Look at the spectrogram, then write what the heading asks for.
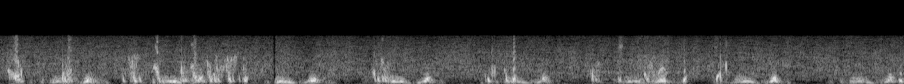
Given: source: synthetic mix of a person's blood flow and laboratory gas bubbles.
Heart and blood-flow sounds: Doppler ultrasound of blood flow; precordium
0.06-0.25 s: bubbles
0.59-0.79 s: bubbles
1.20-1.44 s: bubbles
1.50-1.65 s: bubbles
1.77-2.52 s: bubbles
3.71-3.92 s: bubbles
4.85-4.98 s: bubbles
5.02-5.20 s: bubbles
5.88-6.04 s: bubbles
6.17-6.25 s: bubbles
6.36-6.70 s: bubbles
6.80-6.90 s: bubbles
7.13-7.30 s: bubbles
8.97-9.05 s: bubbles
From the record:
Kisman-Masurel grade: 233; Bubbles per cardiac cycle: several, 3 to 8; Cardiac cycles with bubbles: 50 to 99%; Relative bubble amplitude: loud (0.450 to 0.775); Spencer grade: 3 (all of the cardiac periods contain showers or single bubble signals, but not dominating or overriding the cardiac motion signals); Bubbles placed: only in the low amplitude regions of the cardiac cycle

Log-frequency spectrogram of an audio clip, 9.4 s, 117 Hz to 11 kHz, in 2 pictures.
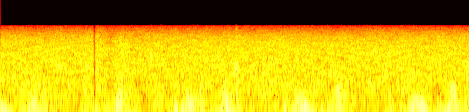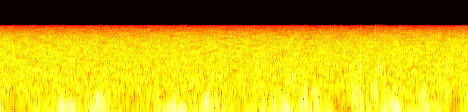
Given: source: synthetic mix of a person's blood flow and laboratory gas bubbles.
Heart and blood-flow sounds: Doppler ultrasound of blood flow; precordium
1.47-1.55 s: bubbles
1.97-2.02 s: bubbles
2.33-2.42 s: bubbles
7.58-7.79 s: bubbles
8.15-8.57 s: bubbles
9.12-9.18 s: bubbles
9.32-9.38 s: bubbles
From the record:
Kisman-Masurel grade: 222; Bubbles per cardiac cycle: several, 3 to 8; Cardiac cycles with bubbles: 10 to 50%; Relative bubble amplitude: moderate (0.250 to 0.450); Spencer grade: 2 (many but less than half of the cardiac periods contain bubble signals, singularly or in groups); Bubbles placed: anywhere in the cardiac cycle

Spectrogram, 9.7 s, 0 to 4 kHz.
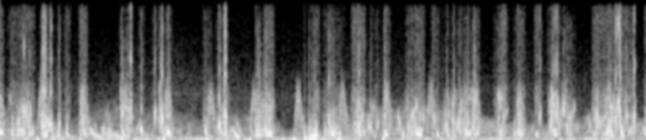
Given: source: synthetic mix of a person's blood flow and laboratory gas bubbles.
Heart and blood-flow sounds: Doppler ultrasound of blood flow; subclavian vein
0.00-0.07 s: bubbles
0.11-0.54 s: bubbles
0.58-0.94 s: bubbles
0.97-1.06 s: bubbles
1.18-1.32 s: bubbles
1.78-2.01 s: bubbles
2.07-2.17 s: bubbles
2.28-2.59 s: bubbles
3.04-3.18 s: bubbles
3.24-3.44 s: bubbles
3.83-4.13 s: bubbles
4.70-4.80 s: bubbles
4.84-5.17 s: bubbles
5.27-5.50 s: bubbles
5.55-5.70 s: bubbles
5.73-5.87 s: bubbles
6.08-6.38 s: bubbles
6.46-6.61 s: bubbles
6.64-7.21 s: bubbles
7.40-7.65 s: bubbles
7.69-7.88 s: bubbles
8.01-8.15 s: bubbles
8.21-8.64 s: bubbles
8.88-9.56 s: bubbles
9.66-9.71 s: bubbles
From the record:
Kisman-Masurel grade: 243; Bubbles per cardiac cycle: several, 3 to 8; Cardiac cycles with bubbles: 100%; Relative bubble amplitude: loud (0.450 to 0.775); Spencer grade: 3 (all of the cardiac periods contain showers or single bubble signals, but not dominating or overriding the cardiac motion signals); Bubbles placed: anywhere in the cardiac cycle

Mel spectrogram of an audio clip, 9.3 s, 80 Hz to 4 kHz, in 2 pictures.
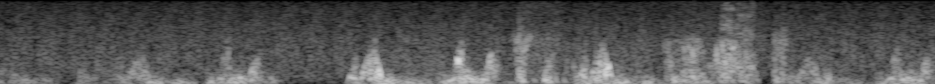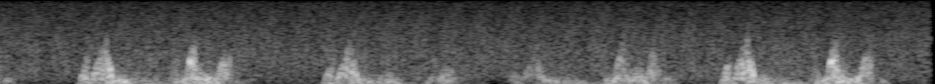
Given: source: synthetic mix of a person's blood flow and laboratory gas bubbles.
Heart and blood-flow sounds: Doppler ultrasound of blood flow; precordium
2.58-3.19 s: bubbles
3.34-3.83 s: bubbles
3.88-3.97 s: bubbles
4.15-4.20 s: bubbles
From the record:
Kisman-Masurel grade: 222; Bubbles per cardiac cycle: several, 3 to 8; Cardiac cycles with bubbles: 10 to 50%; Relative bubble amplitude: moderate (0.250 to 0.450); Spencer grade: 2 (many but less than half of the cardiac periods contain bubble signals, singularly or in groups); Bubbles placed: anywhere in the cardiac cycle

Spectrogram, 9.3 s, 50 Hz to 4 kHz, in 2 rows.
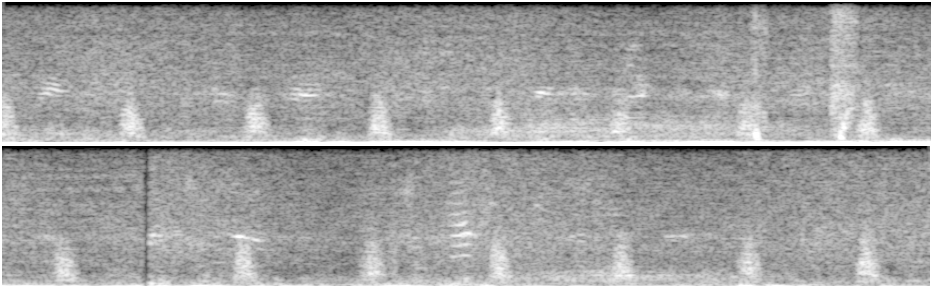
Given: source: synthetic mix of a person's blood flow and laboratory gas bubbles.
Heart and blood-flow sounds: Doppler ultrasound of blood flow; subclavian vein
3.74-3.83 s: bubbles
4.13-4.29 s: bubbles
From the record:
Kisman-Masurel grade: 123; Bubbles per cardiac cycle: 1 to 2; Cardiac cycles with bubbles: 10 to 50%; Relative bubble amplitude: loud (0.450 to 0.775); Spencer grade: 2 (many but less than half of the cardiac periods contain bubble signals, singularly or in groups); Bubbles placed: anywhere in the cardiac cycle

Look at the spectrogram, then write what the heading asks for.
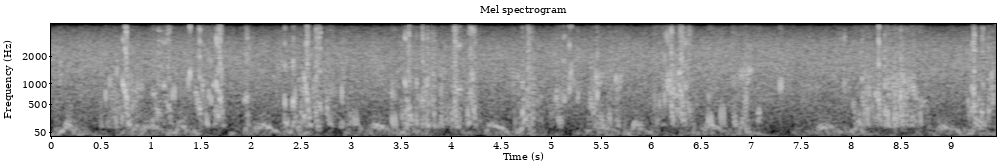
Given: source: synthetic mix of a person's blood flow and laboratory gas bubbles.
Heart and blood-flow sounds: Doppler ultrasound of blood flow; precordium
0.47-0.94 s: bubbles
0.99-1.28 s: bubbles
1.33-1.78 s: bubbles
1.91-2.02 s: bubbles
2.30-3.10 s: bubbles
3.38-4.33 s: bubbles
4.60-4.95 s: bubbles
4.98-5.29 s: bubbles
5.35-5.77 s: bubbles
6.01-6.51 s: bubbles
6.54-7.13 s: bubbles
7.26-7.36 s: bubbles
7.91-7.96 s: bubbles
8.00-8.78 s: bubbles
9.14-9.46 s: bubbles
From the record:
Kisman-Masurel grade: 444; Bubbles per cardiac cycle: continuous sound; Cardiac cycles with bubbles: 100%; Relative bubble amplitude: maximal (0.775 to 0.999); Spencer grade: 4 (maximum detectable bubble signal sounding continuously throughout systole and diastole of every cardiac period, and overriding the amplitude of the normal cardiac signals); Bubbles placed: only in the low amplitude regions of the cardiac cycle

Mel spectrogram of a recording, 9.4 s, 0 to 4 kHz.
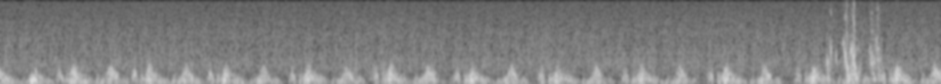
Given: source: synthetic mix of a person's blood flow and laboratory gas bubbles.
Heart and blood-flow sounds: Doppler ultrasound of blood flow; precordium
8.25-8.63 s: bubbles
8.69-8.84 s: bubbles
From the record:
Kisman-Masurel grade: 222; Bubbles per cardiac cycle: several, 3 to 8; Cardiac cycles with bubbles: 10 to 50%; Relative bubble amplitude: moderate (0.250 to 0.450); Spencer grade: 2 (many but less than half of the cardiac periods contain bubble signals, singularly or in groups); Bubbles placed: only in the low amplitude regions of the cardiac cycle

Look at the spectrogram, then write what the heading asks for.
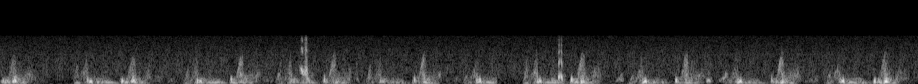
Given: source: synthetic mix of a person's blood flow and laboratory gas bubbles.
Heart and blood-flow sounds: Doppler ultrasound of blood flow; precordium
2.99-3.14 s: bubbles
5.49-5.66 s: bubbles
7.06-7.12 s: bubbles
From the record:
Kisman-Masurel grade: 122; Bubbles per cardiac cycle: 1 to 2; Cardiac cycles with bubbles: 10 to 50%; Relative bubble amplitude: moderate (0.250 to 0.450); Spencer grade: 2 (many but less than half of the cardiac periods contain bubble signals, singularly or in groups); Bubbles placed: only in the low amplitude regions of the cardiac cycle

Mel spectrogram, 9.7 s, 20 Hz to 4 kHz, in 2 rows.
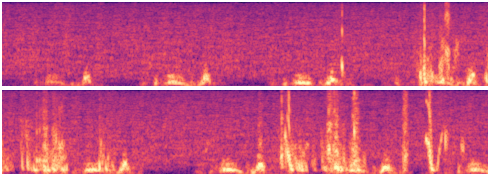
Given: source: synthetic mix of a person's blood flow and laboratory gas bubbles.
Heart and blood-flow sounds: Doppler ultrasound of blood flow; precordium
3.36-3.44 s: bubbles
4.14-4.33 s: bubbles
4.36-4.58 s: bubbles
4.81-4.98 s: bubbles
5.03-5.53 s: bubbles
5.79-6.01 s: bubbles
7.62-8.51 s: bubbles
8.86-8.93 s: bubbles
9.06-9.36 s: bubbles
9.45-9.49 s: bubbles
From the record:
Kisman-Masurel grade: 232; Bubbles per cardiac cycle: several, 3 to 8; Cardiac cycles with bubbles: 50 to 99%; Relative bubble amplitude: moderate (0.250 to 0.450); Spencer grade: 3 (all of the cardiac periods contain showers or single bubble signals, but not dominating or overriding the cardiac motion signals); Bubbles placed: only in the low amplitude regions of the cardiac cycle

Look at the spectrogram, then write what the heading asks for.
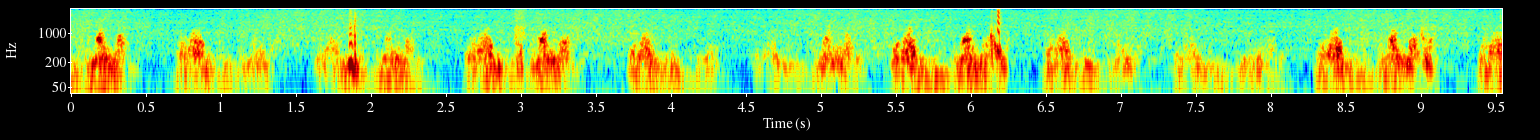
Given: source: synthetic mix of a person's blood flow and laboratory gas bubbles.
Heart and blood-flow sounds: Doppler ultrasound of blood flow; precordium
1.82-1.96 s: bubbles
2.96-3.06 s: bubbles
6.12-6.27 s: bubbles
9.00-9.13 s: bubbles
From the record:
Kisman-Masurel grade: 123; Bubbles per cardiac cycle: 1 to 2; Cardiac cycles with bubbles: 10 to 50%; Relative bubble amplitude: loud (0.450 to 0.775); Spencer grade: 2 (many but less than half of the cardiac periods contain bubble signals, singularly or in groups); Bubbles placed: only in the low amplitude regions of the cardiac cycle

